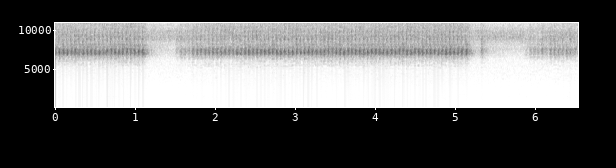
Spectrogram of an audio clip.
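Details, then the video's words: Grasshoppers heard without music: a high, fast-pulsed insect trill breaks off twice into brief, softer gaps, then resumes at full strength. "3 Hours of Grass Hopper Sounds"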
